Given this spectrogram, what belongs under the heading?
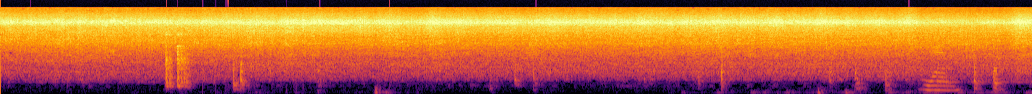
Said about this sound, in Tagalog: Lutuin lang natin yung kamatis.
